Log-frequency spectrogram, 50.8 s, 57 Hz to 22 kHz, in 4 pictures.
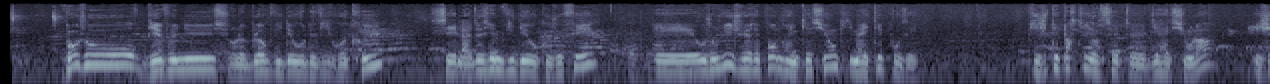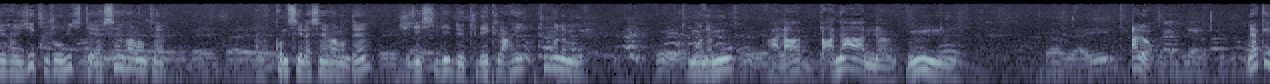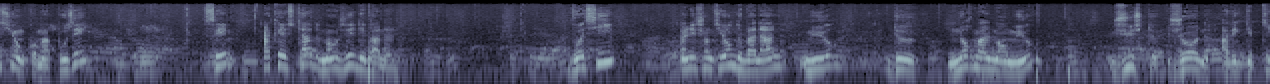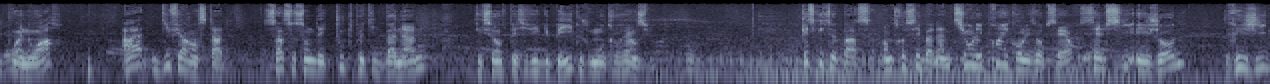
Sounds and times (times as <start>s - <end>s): Speech: 23.2s - 45.2s, 46.1s - 50.8s.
